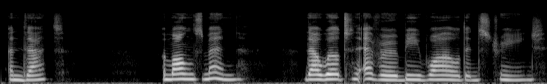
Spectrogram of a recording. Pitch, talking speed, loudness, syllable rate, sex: 220 Hz, 120 wpm, -17 LUFS, 3.7 syllables/s, female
